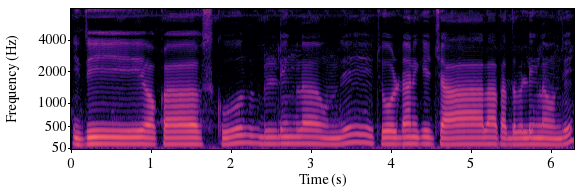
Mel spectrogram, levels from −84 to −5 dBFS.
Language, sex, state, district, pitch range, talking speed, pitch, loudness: Telugu, male, Andhra Pradesh, Guntur, 135-140 Hz, 105 wpm, 135 Hz, -36 LUFS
